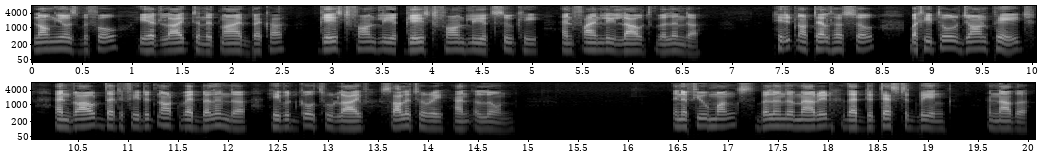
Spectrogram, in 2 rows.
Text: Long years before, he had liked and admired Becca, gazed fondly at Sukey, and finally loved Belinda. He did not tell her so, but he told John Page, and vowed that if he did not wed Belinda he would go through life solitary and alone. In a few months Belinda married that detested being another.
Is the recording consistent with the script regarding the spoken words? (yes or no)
no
